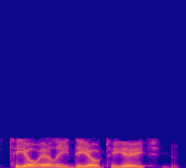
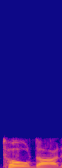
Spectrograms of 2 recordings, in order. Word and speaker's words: toledot: Now, you've heard me in the last few weeks discuss this term toledot, T-O-L-E-D-O-T-H. From where I'm from, that's toledoth. But toldot, I'm told, is how they pronounce it.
